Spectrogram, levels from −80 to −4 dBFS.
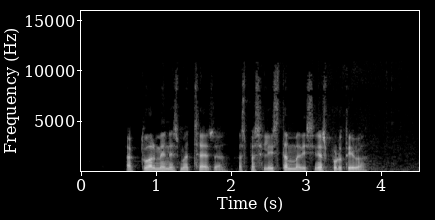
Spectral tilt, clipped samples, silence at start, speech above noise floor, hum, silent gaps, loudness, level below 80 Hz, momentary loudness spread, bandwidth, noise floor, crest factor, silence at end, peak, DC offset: -5.5 dB/octave; under 0.1%; 0.6 s; 51 dB; none; none; -29 LUFS; -52 dBFS; 10 LU; 11 kHz; -80 dBFS; 22 dB; 0.7 s; -8 dBFS; under 0.1%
